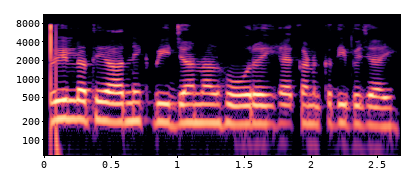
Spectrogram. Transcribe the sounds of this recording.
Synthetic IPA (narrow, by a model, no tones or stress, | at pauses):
ɾɪlət̪eːaːɾnɪkbiːd͡ʒãːnaːlɦoːɾəiːɦɛːkəɳəkd̪iːbəd͡ʒaːiː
